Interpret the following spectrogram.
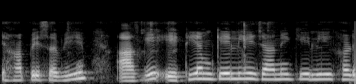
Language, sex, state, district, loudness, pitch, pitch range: Hindi, female, Chandigarh, Chandigarh, -16 LUFS, 235 Hz, 200-260 Hz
